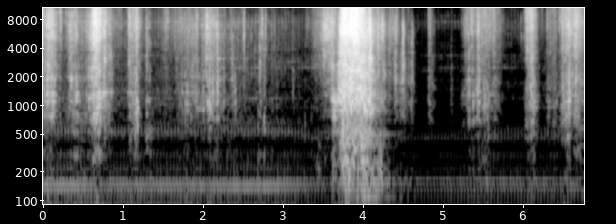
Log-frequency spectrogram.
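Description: An electric jackhammer, powered by a generator running in a car at the top of the pit, chisels into an opal layer in a long, narrow mine hole in Australia, over a steady droning motor hum, with irregular rough impacts and a louder burst of grinding and crumbling about halfway through. No one speaks.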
